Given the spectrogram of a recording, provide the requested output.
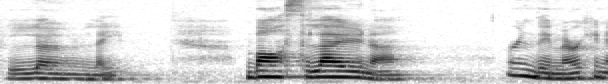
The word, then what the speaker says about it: Barcelona: to see is and even though in Spanish they say but a solana we say in English Barcelona and we need to round low not like lonely Barcelona we're in the American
